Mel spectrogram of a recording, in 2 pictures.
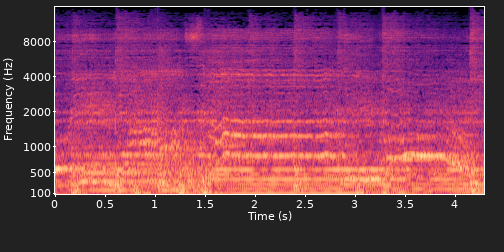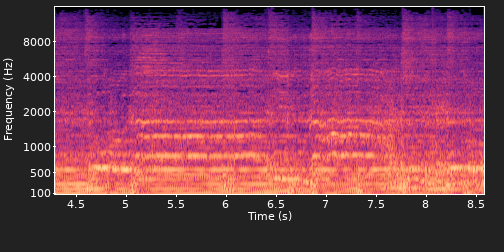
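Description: Live worship song: a woman singing into a microphone over a band with electric bass guitar, the melody moving continuously over sustained accompaniment.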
